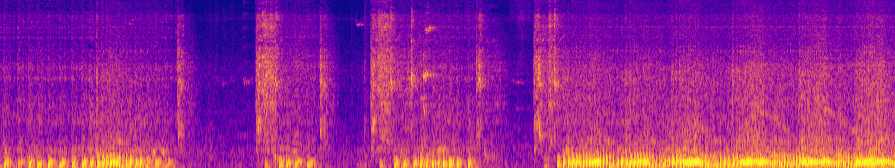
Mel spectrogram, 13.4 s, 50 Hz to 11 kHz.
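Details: Yamaha Mio Fino 125 fuel-injected scooter that won't hold idle, before repair: slow, uneven idle pulses that sag and nearly quit a couple of times before catching; idle too low and will stall.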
